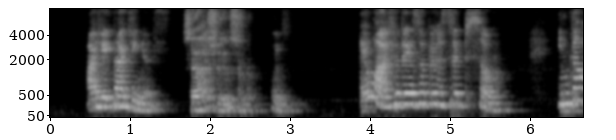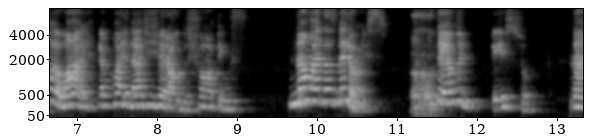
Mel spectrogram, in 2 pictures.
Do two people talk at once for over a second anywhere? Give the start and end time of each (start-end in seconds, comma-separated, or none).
none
